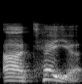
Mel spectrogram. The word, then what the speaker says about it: Artea: My name is pronounced Artea. All right, Artea.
